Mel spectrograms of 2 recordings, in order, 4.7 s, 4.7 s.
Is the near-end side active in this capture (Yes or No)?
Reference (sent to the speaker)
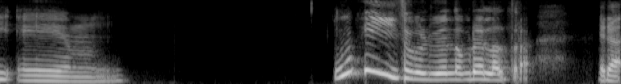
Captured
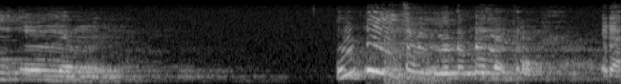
Yes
